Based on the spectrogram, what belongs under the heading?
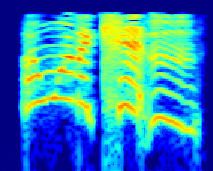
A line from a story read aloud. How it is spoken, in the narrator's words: Marin had screeched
